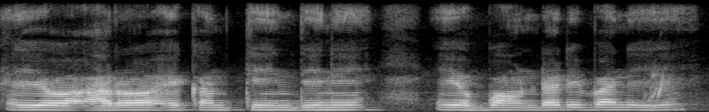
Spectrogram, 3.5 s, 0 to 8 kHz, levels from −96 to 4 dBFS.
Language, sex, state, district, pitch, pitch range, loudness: Chakma, male, Tripura, West Tripura, 170 Hz, 165-175 Hz, -15 LUFS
